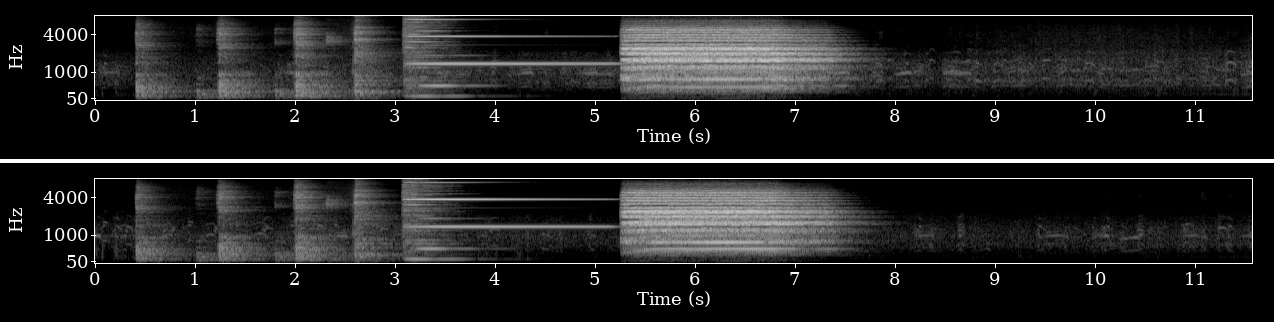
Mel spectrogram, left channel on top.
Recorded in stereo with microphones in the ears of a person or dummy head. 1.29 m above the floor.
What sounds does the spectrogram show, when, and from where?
0.4 s ticking: centre (ahead or behind), 0.7 m
3.1 s a bell: 60° right (ahead or behind), 0.9 m
5.2 s an alarm: centre (ahead or behind), 0.5 m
